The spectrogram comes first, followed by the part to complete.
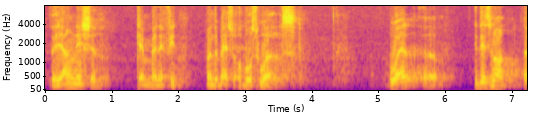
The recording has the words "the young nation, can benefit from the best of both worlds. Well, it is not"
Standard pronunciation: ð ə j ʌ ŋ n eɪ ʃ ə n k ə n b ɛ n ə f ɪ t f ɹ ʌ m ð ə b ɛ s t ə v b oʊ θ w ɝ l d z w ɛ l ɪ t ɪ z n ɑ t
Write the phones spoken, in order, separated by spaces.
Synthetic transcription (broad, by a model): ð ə j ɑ ŋ n eɪ ʃ ə n k ə n b ɛ n ə f ɪ t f ɹ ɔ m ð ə b ɛ s t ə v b oʊ s w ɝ l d s w ɛ l ɪ t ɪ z n ɑ t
